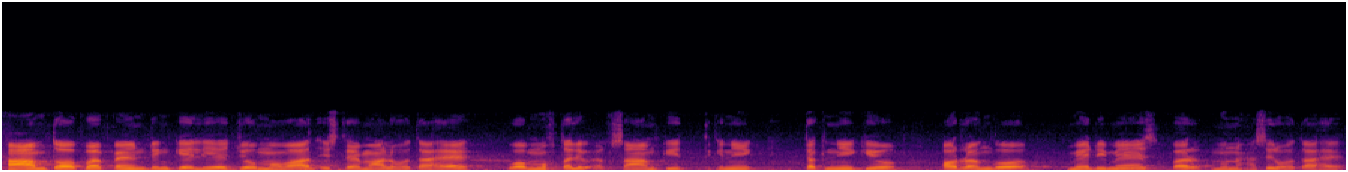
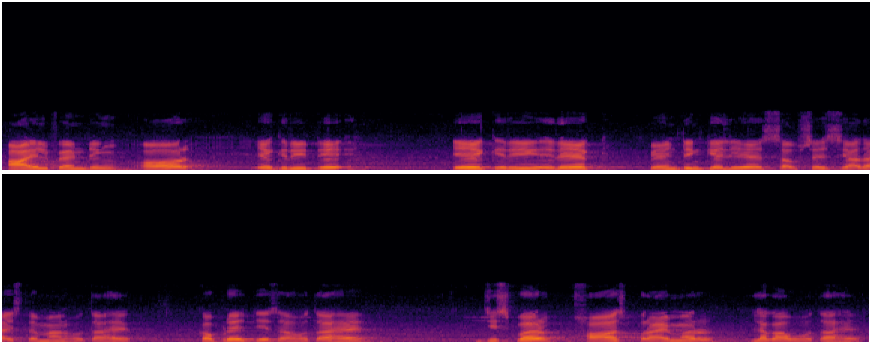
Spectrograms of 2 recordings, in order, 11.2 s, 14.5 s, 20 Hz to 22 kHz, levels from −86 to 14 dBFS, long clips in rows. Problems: constant background noise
